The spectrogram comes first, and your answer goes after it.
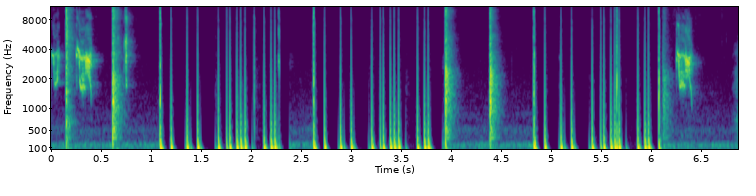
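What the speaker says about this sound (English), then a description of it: "Let's see if I can get him to chirp along with the claps." Sharp hand claps come in quick bursts while a pet bird chirps and squawks between them. The claps ring loud and close, and the bird's calls are fainter.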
